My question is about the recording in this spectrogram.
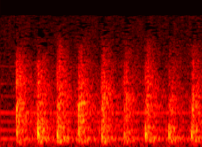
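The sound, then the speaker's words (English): A rapid, steady series of about eight firm knocks on a door, evenly spaced, with no voices. “Answer your door”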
